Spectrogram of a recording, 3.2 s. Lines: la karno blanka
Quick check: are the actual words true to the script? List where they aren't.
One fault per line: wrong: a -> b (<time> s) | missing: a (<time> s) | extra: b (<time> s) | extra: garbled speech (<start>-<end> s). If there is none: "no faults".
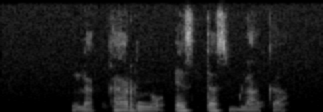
extra: estas (1.8 s)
